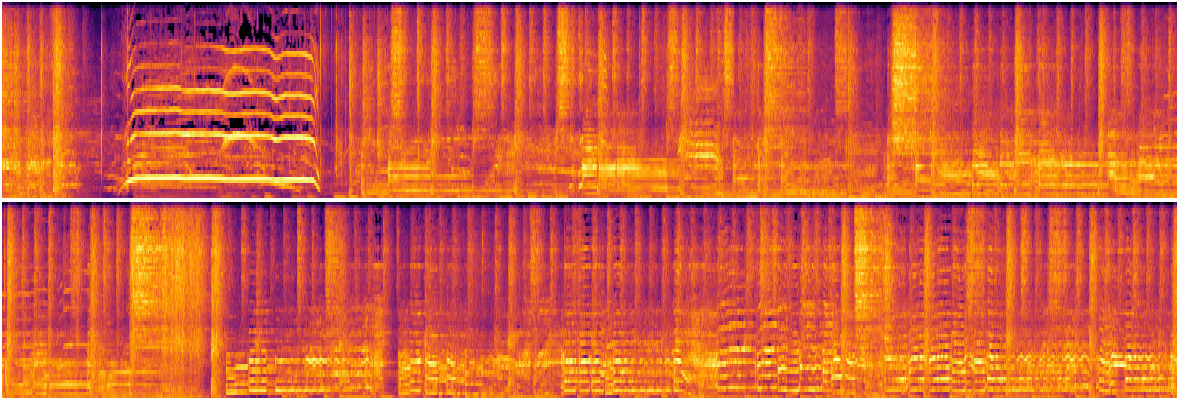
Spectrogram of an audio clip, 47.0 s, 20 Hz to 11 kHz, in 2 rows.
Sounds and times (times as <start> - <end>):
Bass guitar: 0.0 - 47.0
Blues: 0.0 - 47.0.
